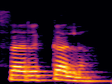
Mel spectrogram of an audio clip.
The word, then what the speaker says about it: circle: अब देखिए बच्चों, सी के बाद क्या आया है, आई आया है। तो इसको हम क्या कहेंगे, इसका उच्चारण पढ़ेंगे सर्कल। क्या पढ़ेंगे बच्चों, सर्कल, क्योंकि CIR सर CLE।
